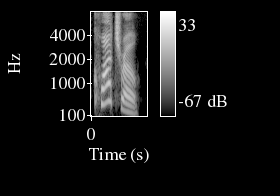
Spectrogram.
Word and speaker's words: cuatro: For the number 4 in Spanish is called cuatro.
